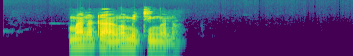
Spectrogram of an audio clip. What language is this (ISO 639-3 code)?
luo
